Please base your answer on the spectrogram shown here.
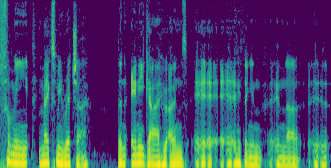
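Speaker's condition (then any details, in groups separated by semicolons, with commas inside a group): Stutter; stutter since childhood, severe in youth, fear of speaking, shyness, later gained confidence; stutter still present, noticeably slowing interview, more relaxed as interview goes on; worse under stress, less when relaxed, chose menu items by what could be said; prolonged sounds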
